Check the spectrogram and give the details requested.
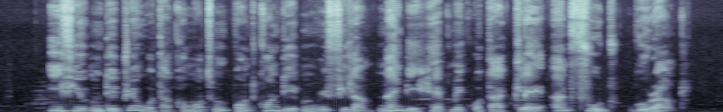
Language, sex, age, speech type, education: Nigerian Pidgin, male, 30-45, spontaneous, tertiary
